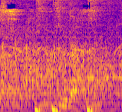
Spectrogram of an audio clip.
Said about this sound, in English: We're gonna give her a round of applause. Show her some love.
